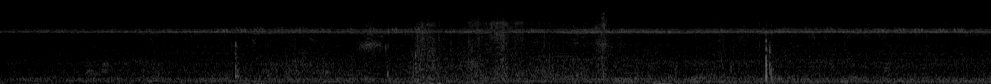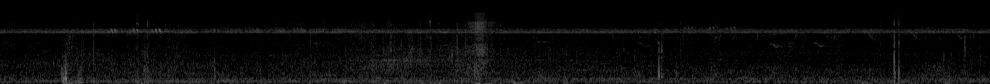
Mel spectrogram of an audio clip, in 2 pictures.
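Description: Insects trilling steadily at a high, even pitch, faint. Scattered soft clicks and rustles from the cord and tarp being handled sound over it.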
